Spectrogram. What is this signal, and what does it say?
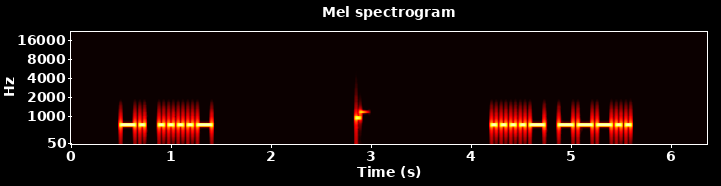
Morse code, heard as a keyed tone, about 25 wpm, 700 Hz. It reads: N4 48
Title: Common Cut Numbers - 2-Digit 25wpm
